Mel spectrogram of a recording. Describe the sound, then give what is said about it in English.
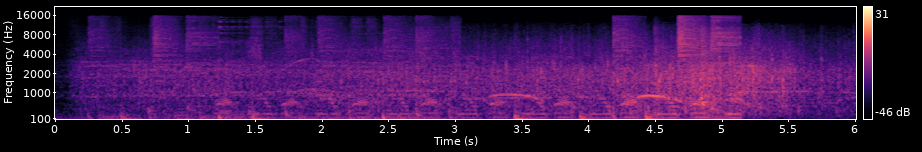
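A crowd applauds steadily with scattered cheers and whoops, a dense wash of clapping that swells slightly toward the end before easing off, with no clear speech. “The crowd absolutely loves it.”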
